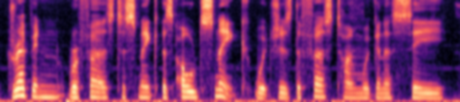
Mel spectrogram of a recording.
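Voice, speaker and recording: A man speaks at a fairly high pitch. The recording is very clean with a silent background. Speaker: gaming YouTuber. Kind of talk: gameplay commentary. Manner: fast; casual, many fillers.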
